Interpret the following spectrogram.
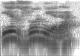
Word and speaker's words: exonerar: um som de z e exonerar tem o som de z as três aqui tem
